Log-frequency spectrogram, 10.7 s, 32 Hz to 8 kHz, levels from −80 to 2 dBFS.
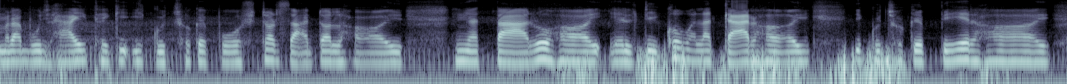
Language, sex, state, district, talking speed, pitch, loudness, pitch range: Bajjika, male, Bihar, Vaishali, 140 wpm, 140 Hz, -20 LUFS, 130-140 Hz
